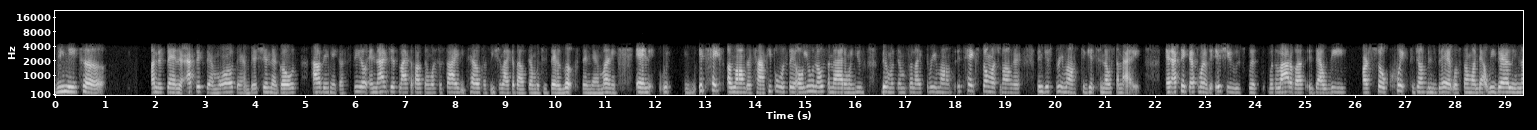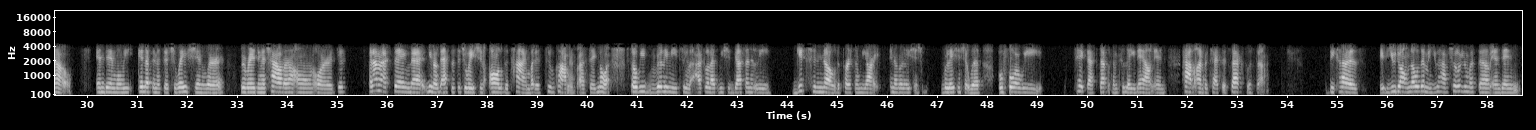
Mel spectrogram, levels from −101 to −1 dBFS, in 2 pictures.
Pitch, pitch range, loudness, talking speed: 205 Hz, 190-215 Hz, -28 LUFS, 200 wpm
